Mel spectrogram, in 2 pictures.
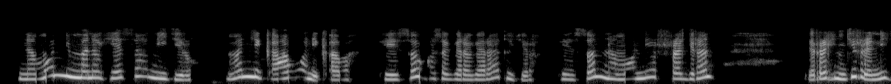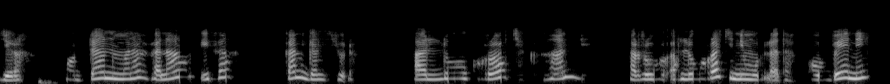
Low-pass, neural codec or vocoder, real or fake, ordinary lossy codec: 5.4 kHz; none; real; Opus, 16 kbps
